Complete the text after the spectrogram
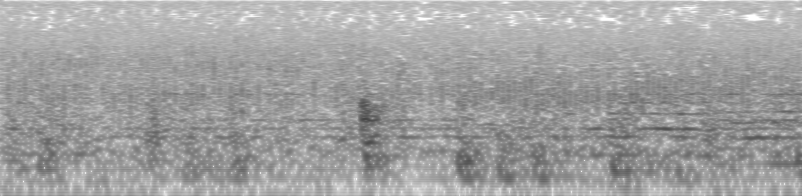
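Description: Footsteps cross a wooden floor.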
